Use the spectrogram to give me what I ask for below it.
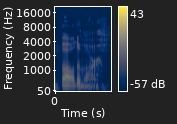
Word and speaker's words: Baltimore: DC Dallas Philly and Baltimore or if you say it correctly Baltimore a respected academic with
